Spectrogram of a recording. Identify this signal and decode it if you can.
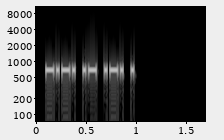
Morse code, heard as a keyed tone, about 58 wpm, 700 Hz. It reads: CARE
